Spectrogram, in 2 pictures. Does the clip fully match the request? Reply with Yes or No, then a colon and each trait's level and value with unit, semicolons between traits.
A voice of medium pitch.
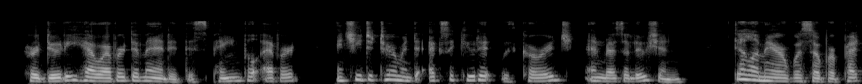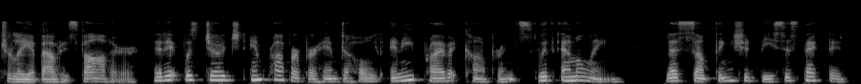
Yes: medium, 160 Hz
